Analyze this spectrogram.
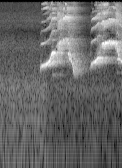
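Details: Caged orange-headed thrush of the Ring Kresek type, singing again after finishing its moult, in a clear ringing 'plong' style: two loud, rich whistled phrases, the first sliding downward, the second rising then falling, over quiet background.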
